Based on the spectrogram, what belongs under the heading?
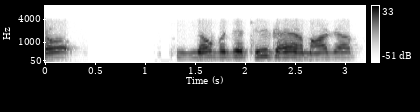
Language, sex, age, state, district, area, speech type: Hindi, male, 60+, Uttar Pradesh, Hardoi, rural, conversation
